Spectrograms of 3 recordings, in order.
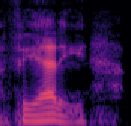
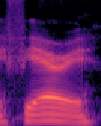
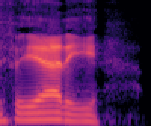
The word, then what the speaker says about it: Fieri: Thank you for pronouncing his name correctly. – I know how to pronounce it. Yeah, Fieri. – A lot of people come up in here and say Fieri. And I say, get that shit out of here. Pronounce the man's name correctly.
